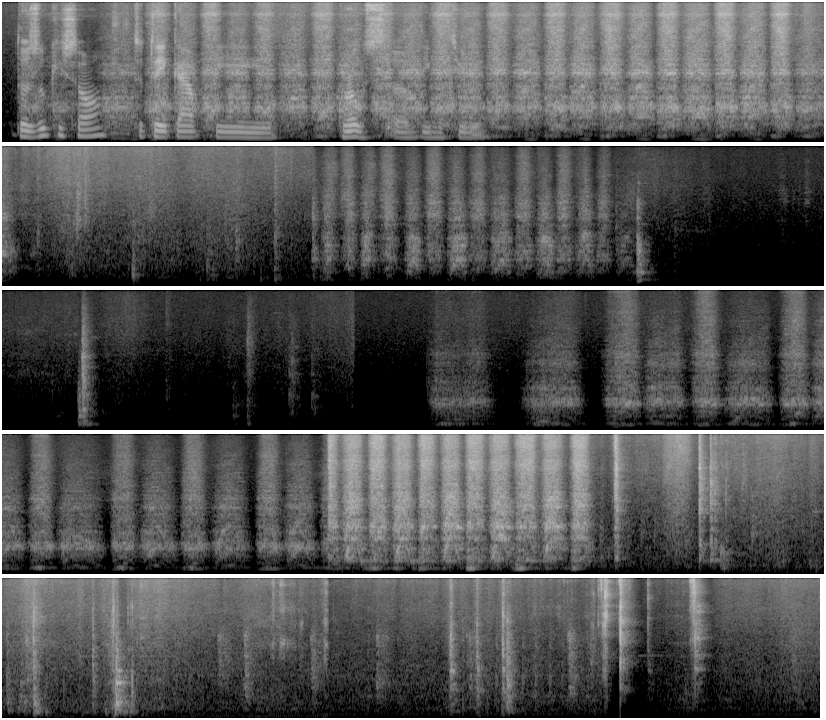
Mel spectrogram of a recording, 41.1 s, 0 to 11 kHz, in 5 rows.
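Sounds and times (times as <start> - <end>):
hand saw cutting wood: 0.4 - 8.4, 11.4 - 14.5, 20.7 - 30.7.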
